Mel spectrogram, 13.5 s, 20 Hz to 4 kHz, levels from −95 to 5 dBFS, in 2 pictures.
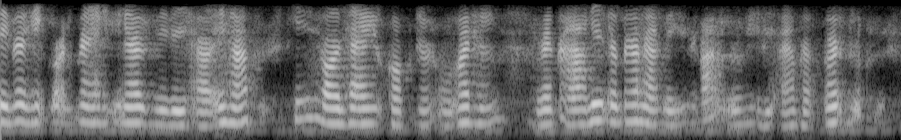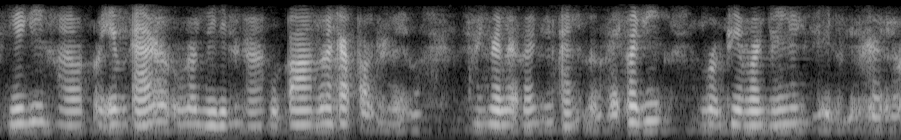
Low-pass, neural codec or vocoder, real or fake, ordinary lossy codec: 3.6 kHz; autoencoder, 22.05 kHz, a latent of 192 numbers a frame, VITS, trained on one speaker; fake; AAC, 24 kbps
